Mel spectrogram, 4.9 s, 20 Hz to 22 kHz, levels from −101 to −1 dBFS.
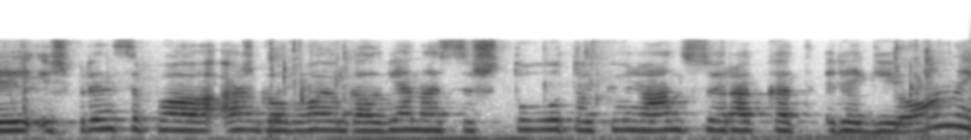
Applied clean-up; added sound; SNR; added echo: none; Splash, splatter; 14 dB; none.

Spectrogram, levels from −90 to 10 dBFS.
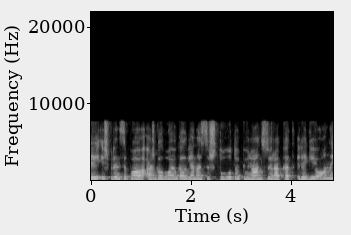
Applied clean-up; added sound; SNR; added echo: none; none; none; none.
